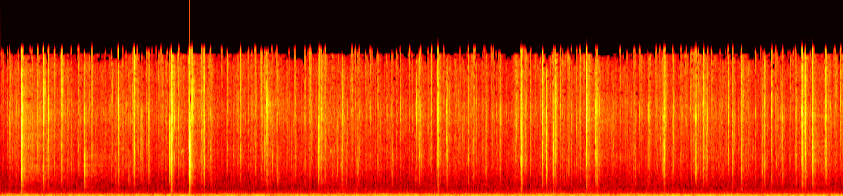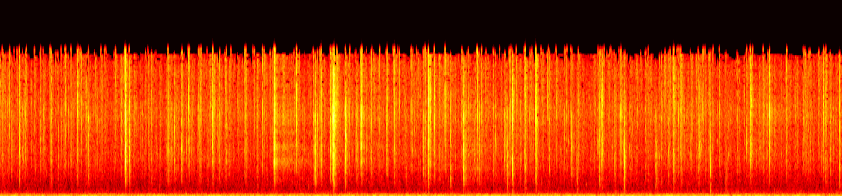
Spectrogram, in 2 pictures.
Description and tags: Fire in a fireplace taken from:
I've cut most of the original and made a loop of it.
If you use it, leave a link in the comments so I can hear it in action.
Enjoy!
